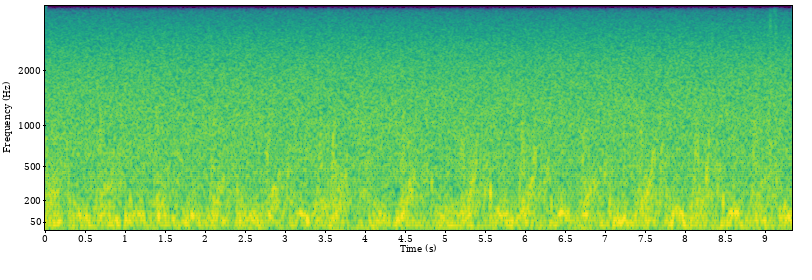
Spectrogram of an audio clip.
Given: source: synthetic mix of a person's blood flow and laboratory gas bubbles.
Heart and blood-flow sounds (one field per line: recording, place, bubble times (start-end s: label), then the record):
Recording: Doppler ultrasound of blood flow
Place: precordium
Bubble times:
8.99-9.21 s: bubbles
From the record:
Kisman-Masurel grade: 112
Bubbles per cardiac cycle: 1 to 2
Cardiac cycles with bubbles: 1 to 10%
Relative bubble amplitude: moderate (0.250 to 0.450)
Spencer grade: 1 (occasional bubble signal discernible with the cardiac motion signal, with majority of cardiac periods free of bubbles)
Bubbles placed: anywhere in the cardiac cycle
